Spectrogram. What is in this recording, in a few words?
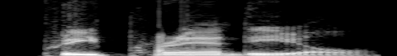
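"preprandial", American English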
